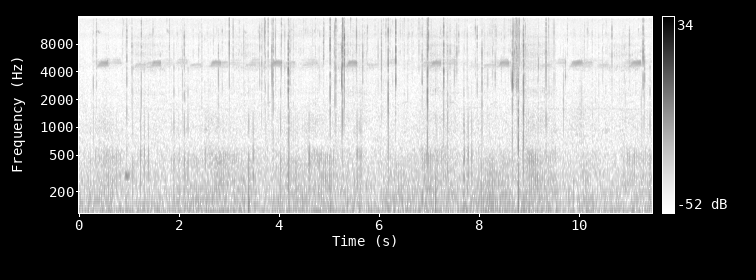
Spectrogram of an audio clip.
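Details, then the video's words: Sleeping kitties purring in a cozy spring garden ambience: a steady low rumbling purr underneath, with sharp crackling fireplace pops and a regular high cricket chirp repeating roughly every half second. "Relax with Cute Sleeping Purring Kitties by a Crackling Fireplace"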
